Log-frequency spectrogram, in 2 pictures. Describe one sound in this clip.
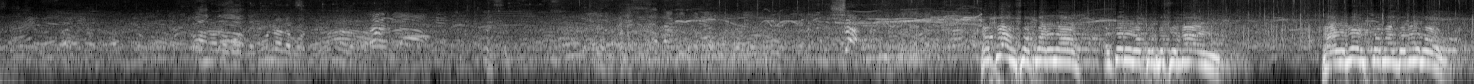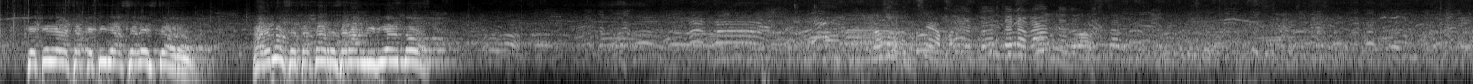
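A large crowd murmurs and calls out in an open arena.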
